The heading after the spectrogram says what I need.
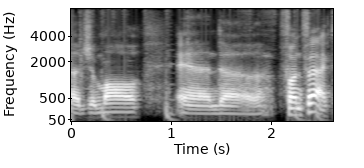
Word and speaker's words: JVMAL: It might look like a V, but it's just A upside down. So it's pronounced Jamal.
